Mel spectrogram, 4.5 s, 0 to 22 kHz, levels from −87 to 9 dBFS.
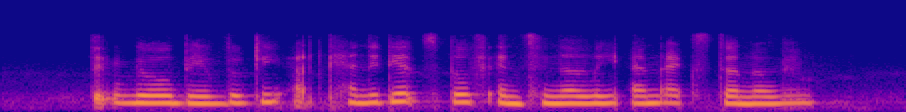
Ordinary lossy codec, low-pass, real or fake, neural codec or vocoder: Opus, 24 kbps; 7.2 kHz; fake; codec, 16 kHz, 0.5 kbps, FunCodec, trained on Chinese and English, 25 frames a second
